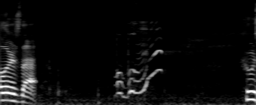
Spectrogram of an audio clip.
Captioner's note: vocalizing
